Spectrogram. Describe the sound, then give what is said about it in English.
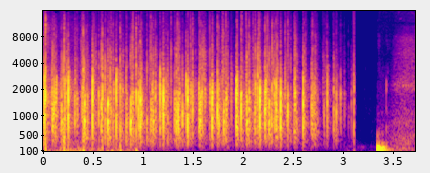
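A small group claps briskly for about three seconds to welcome the guests of the day on a show, a dense, steady patter of overlapping hand claps that cuts off abruptly, followed by a short low thump. “Those are our guests for today, so a little clap and welcome to them.”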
